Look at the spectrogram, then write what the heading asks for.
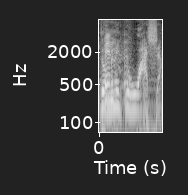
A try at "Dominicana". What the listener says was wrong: Dominicana washa. Dominicana isn't like Dominican. It's Domini for the Dominican. Cana is for Canada.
